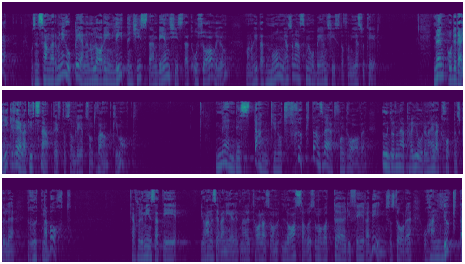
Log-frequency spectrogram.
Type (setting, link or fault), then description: setting, large echoing room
